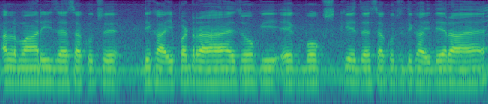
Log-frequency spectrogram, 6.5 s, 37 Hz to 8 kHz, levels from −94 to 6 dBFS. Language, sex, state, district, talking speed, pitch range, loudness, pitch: Hindi, male, Haryana, Charkhi Dadri, 165 wpm, 115-120 Hz, -17 LUFS, 115 Hz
